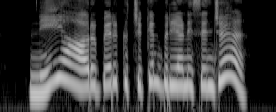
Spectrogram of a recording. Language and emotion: Tamil, surprised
